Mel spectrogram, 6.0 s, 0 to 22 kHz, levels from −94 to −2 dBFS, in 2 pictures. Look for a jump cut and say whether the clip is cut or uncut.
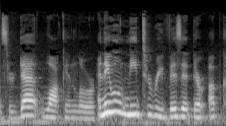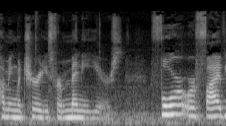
cut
